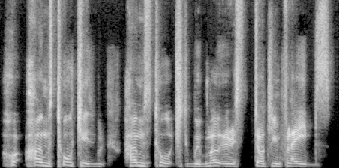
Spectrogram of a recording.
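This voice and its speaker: A man's voice: fairly high pitch, slow, no room sound. A middle-aged man, co-hosting a podcast in casual, matey, jokey banter. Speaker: podcast co-host.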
